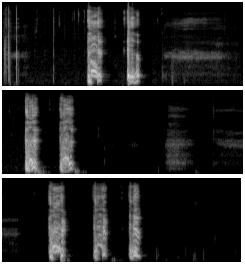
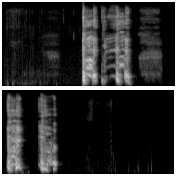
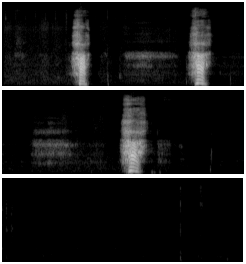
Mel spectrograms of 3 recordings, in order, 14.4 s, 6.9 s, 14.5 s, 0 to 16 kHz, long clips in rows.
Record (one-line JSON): {"three_cough_length": "14.4 s", "three_cough_amplitude": 32768, "three_cough_signal_mean_std_ratio": 0.26, "cough_length": "6.9 s", "cough_amplitude": 32768, "cough_signal_mean_std_ratio": 0.3, "exhalation_length": "14.5 s", "exhalation_amplitude": 32768, "exhalation_signal_mean_std_ratio": 0.17, "survey_phase": "alpha (2021-03-01 to 2021-08-12)", "age": "65+", "gender": "Male", "wearing_mask": "No", "symptom_none": true, "smoker_status": "Never smoked", "respiratory_condition_asthma": false, "respiratory_condition_other": false, "recruitment_source": "REACT", "submission_delay": "1 day", "covid_test_result": "Negative", "covid_test_method": "RT-qPCR"}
